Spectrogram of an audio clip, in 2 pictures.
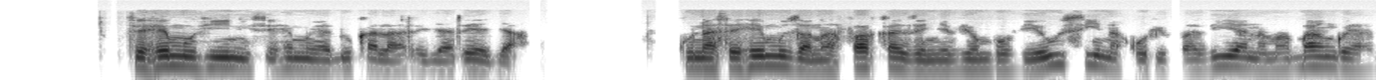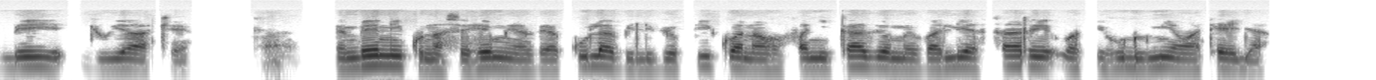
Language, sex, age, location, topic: Swahili, female, 18-24, Nairobi, finance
